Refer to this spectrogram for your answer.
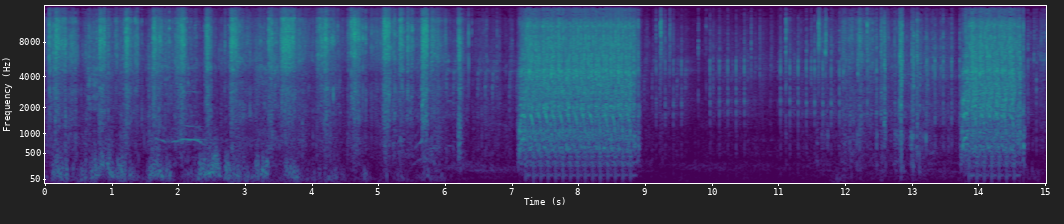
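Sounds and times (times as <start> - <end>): airsoft rifle full-auto burst: 7.1 - 9.0, 13.7 - 14.8
faint airsoft fire clicks: 8.6 - 13.8.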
